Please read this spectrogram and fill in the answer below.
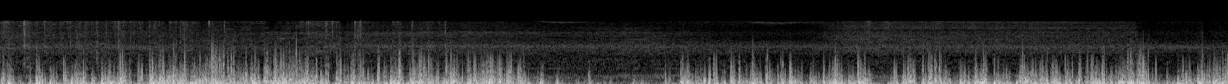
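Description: A plastic courier mailer and the paper comic inside it being handled and pulled out, with dense crinkling, rustling and bumps close to the microphone. It eases off briefly about halfway through.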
